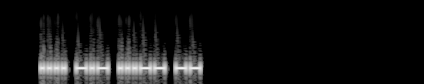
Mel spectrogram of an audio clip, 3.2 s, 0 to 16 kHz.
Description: Morse code, heard as a keyed tone, about 46 wpm, 700 Hz. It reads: HK3M
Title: DXCC-100 Call Signs - 4 Characters - Repeated 2x - 45wpm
